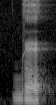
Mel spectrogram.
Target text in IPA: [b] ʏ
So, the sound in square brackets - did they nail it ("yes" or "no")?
yes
